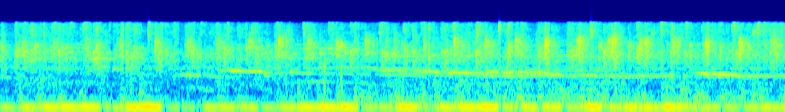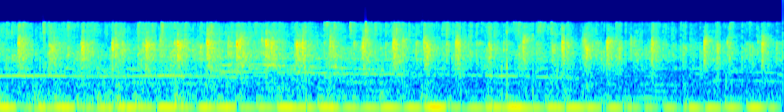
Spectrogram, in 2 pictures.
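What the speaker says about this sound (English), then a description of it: "let's give a big round of applause" Sustained rhythmic audience clapping at an evening pilgrimage program in Govardhana, steady and fairly close, with a low constant hum and faint melodic tones running underneath.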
